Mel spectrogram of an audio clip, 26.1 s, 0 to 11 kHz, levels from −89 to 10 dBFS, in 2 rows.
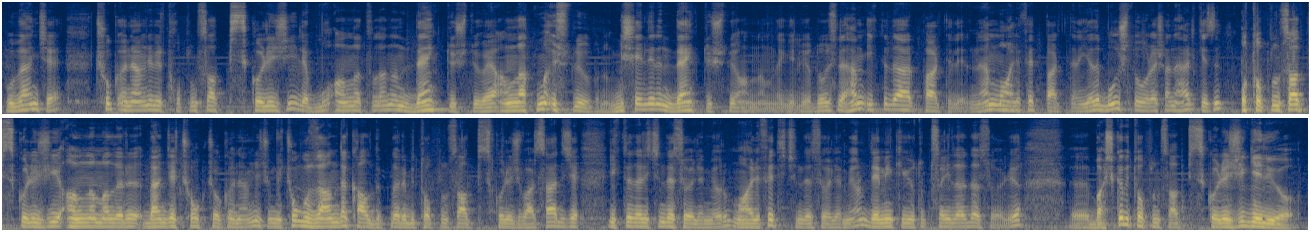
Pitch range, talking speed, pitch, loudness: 110-130 Hz, 155 wpm, 115 Hz, -19 LUFS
